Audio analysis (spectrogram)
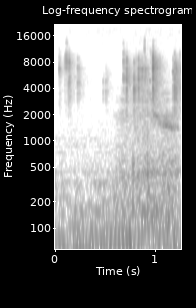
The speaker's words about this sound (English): Yes, you get an additional dice. An additional die?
